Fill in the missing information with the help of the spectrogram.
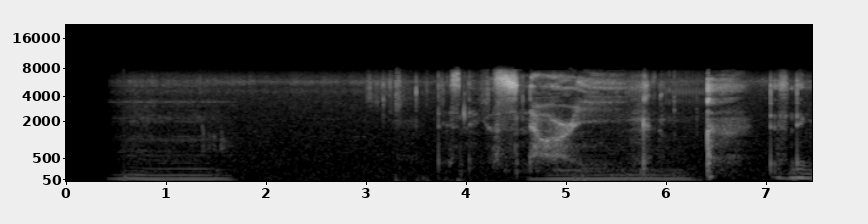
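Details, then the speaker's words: Sleeping man, a brother who denies that he snores: low, buzzing snores with someone whispering close by between them; snoring. "Says he doesn't snore. Last fucking snorer ever."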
